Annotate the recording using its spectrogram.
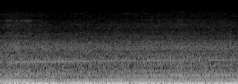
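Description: Motorcycle engine running at a steady cruise, a low drone holding one pitch.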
